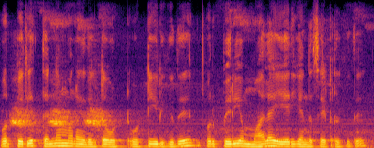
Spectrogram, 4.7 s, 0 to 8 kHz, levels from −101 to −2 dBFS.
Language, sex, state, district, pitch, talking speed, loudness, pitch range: Tamil, male, Tamil Nadu, Kanyakumari, 125 Hz, 205 wpm, -14 LUFS, 115-135 Hz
